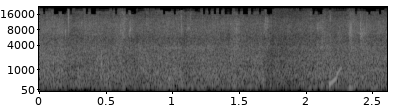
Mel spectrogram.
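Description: Steady rain falling in a farming video game, a dense continuous patter of drops with no voices, holding even and fairly loud throughout.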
